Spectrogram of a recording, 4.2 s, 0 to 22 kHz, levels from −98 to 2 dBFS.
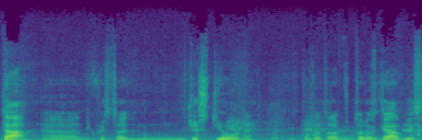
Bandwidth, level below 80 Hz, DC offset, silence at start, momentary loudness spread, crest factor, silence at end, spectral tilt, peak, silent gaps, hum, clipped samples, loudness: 18.5 kHz; -44 dBFS; under 0.1%; 0 s; 12 LU; 24 dB; 0 s; -5 dB/octave; -2 dBFS; none; none; under 0.1%; -27 LUFS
